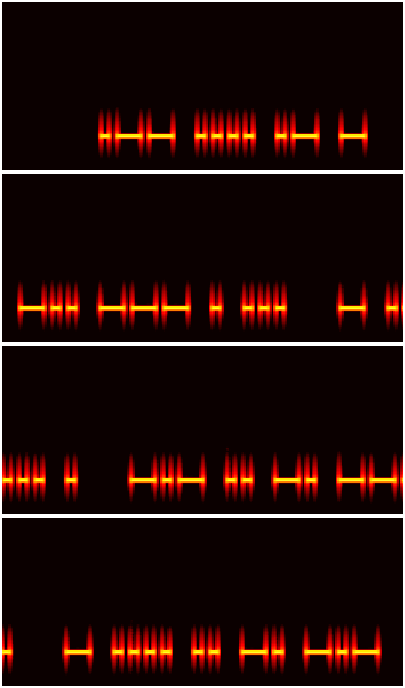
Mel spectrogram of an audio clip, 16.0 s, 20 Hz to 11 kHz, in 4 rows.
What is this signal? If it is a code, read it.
Morse code, heard as a keyed tone, about 15 wpm, 700 Hz. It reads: WHAT DOES THE KING THINK
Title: Sentences from Top 1000 Words - Review Part 2 - 15wpm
